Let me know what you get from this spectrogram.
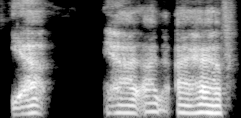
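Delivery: put-on weak, halting words of a dying boy; a son fading, barely able to talk; struggling to speak. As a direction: push each word out with effort. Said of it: "he starts to have issues speaking".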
